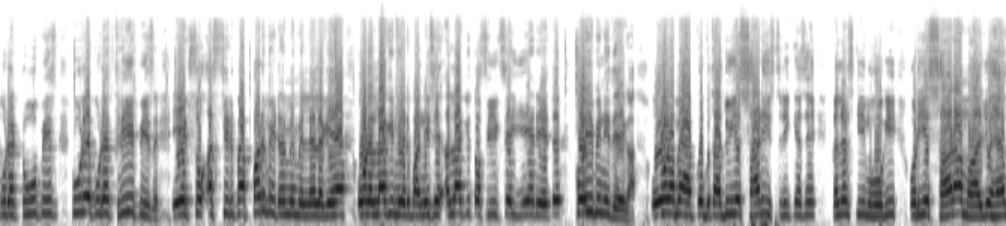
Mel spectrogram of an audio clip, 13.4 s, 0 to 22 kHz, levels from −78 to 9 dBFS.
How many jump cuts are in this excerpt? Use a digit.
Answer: 0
